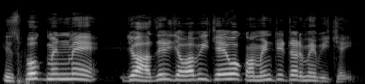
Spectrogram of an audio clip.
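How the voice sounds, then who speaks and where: A male commentator calls a live tennis-ball cricket match with quick wit, rising to loud calls on big moments. His voice sits high and bright with a smooth, crisp tone, recorded close and dry. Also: no echo.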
